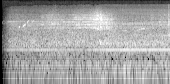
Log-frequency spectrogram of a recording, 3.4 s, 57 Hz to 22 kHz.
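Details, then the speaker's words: 2014 Toyota hybrid that won't start: a small motor buzzes nonstop with a steady mid-pitched tone. The brake pedal is very stiff, the dash clicks occasionally, and the hazard and interior lights don't work. "so that is buzzing and then when i go to start the car the brake pedal is really really stiff"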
